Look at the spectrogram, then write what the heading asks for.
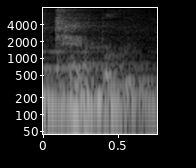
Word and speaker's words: timbre: the same thing and that Tambor is pronounced a Tambor it is interesting that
